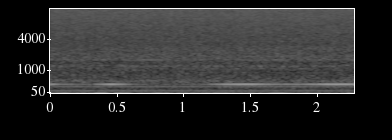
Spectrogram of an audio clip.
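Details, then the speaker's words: 1928 RCA Victor Model 28V radio at final tune-up, on a supply a little under 100 volts: a clean, steady received tone with a low hum underneath through the speaker, so the receiver is tuned in and working normally. "okay so there we've got the signal coming in you can hear it coming out of speaker sounds fine"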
